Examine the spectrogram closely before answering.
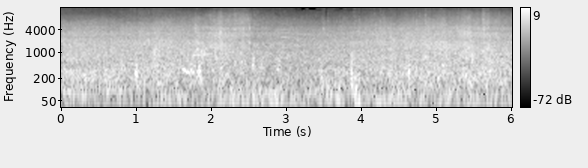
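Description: Small sea waves breaking and foamy surf washing through shallow water, a steady rushing hiss that swells and eases, with the sea running high.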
